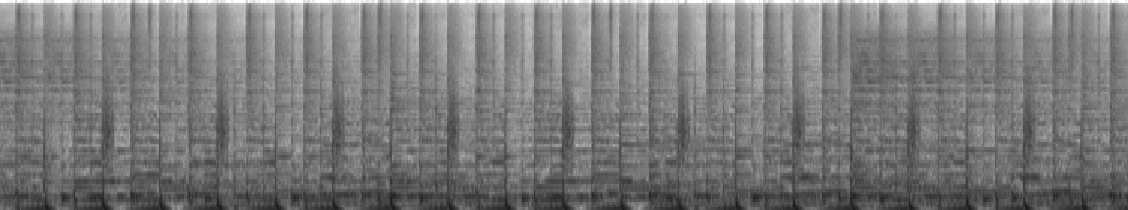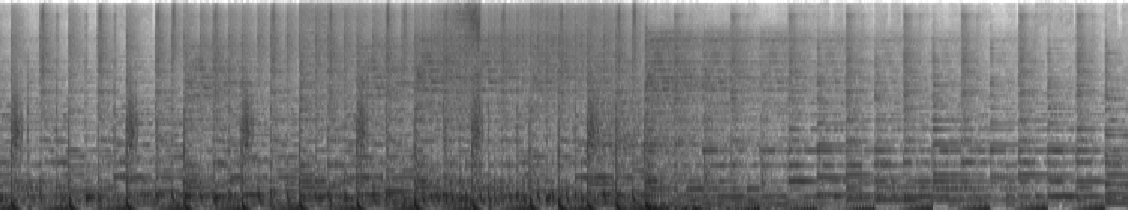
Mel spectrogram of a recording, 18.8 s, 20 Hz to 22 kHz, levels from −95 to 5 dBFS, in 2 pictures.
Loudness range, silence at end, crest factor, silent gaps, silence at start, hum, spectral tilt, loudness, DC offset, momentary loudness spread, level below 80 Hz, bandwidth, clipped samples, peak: 3 LU; 0 s; 14 dB; none; 0 s; none; -4.5 dB/octave; -14 LUFS; under 0.1%; 6 LU; -20 dBFS; over 20 kHz; under 0.1%; 0 dBFS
